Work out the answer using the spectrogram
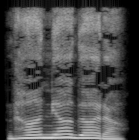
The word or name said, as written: ಧಾನ್ಯಾಗುರು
